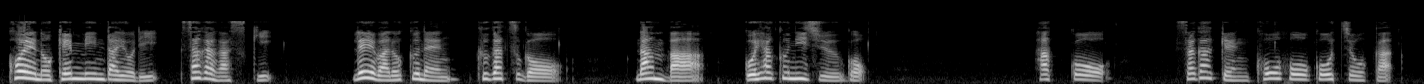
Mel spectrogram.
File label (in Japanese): 声の県民だより; 佐賀県県民だより「さががすき。」令和6年9月号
